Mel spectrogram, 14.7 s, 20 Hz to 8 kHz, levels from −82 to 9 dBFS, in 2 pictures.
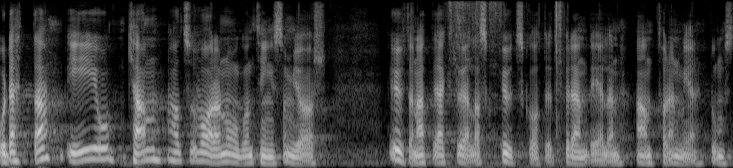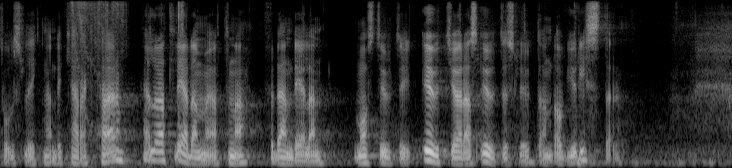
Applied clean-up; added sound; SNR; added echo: neural separator model SepFormer DNS4.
